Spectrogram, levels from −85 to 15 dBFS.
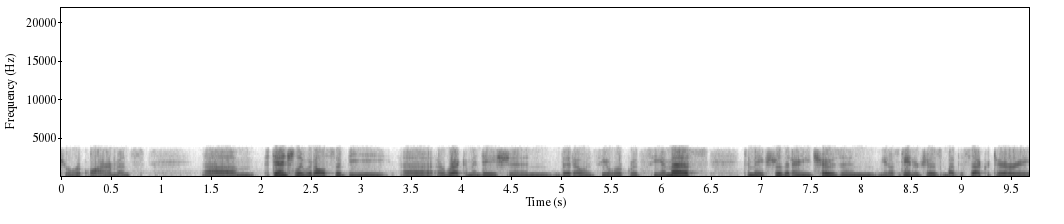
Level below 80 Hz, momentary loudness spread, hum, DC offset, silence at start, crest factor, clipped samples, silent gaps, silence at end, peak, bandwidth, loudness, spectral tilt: -64 dBFS; 12 LU; none; under 0.1%; 0 s; 22 dB; under 0.1%; none; 0 s; -2 dBFS; 4.1 kHz; -24 LUFS; -4.5 dB/octave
